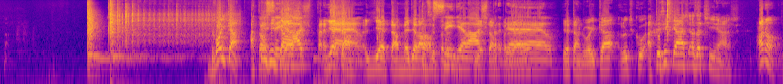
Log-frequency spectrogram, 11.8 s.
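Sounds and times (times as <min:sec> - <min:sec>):
dice thrown onto a hard surface: 0:01.7 - 0:03.6
speech: 0:03.2 - 0:11.7.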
